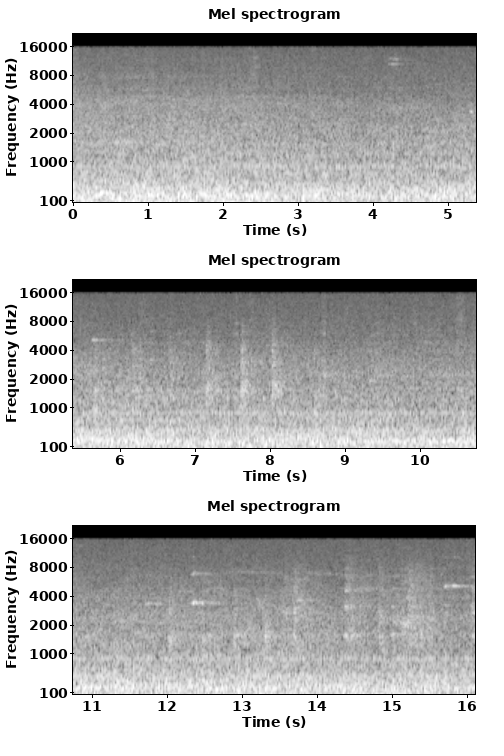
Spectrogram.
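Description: A pen nib scratches softly across paper.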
